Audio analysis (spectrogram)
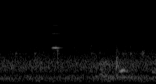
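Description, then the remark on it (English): Two short electronic beeps from a clock, the first higher-pitched and the second lower, spaced about half a second apart over a quiet, faintly hissing background. “Sorry, it's the clock.”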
